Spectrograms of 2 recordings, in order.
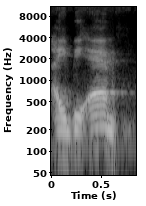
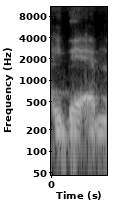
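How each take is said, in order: First: The letters are named the English way. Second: The letters are named the Indonesian way. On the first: The speaker calls it right. "tapi I B M" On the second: The speaker calls it wrong. "Jangan dibaca I B M lagi"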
